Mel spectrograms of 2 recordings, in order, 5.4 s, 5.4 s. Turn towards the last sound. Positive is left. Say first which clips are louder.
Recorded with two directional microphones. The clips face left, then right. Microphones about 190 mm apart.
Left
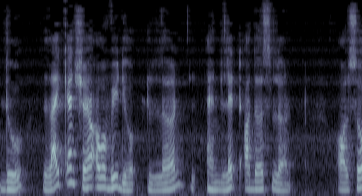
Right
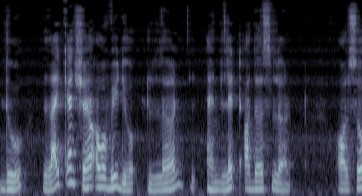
# right 3 dB
turn(degrees=-45)  # may be behind; listen again after turning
